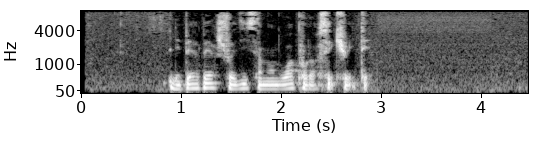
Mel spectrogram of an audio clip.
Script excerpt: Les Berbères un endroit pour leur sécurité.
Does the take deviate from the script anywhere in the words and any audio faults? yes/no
yes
